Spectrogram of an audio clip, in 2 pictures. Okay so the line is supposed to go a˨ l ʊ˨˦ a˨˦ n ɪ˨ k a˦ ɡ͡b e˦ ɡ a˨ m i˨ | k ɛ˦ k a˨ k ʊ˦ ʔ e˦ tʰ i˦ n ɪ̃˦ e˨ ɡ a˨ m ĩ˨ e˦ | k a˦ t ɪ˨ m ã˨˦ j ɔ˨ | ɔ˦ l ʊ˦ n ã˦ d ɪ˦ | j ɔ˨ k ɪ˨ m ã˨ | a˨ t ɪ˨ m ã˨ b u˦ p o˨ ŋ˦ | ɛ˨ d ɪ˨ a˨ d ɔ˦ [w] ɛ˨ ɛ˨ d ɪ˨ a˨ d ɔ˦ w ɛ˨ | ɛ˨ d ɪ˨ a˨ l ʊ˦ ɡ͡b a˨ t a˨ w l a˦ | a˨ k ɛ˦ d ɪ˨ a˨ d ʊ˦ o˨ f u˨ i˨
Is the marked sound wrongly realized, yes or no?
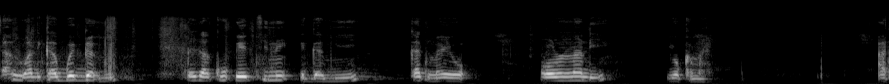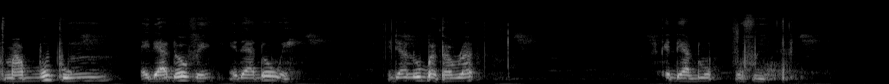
yes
